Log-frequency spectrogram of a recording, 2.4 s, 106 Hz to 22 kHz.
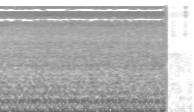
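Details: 1973 Ford F-250 4x4 crew cab V8 with a four-barrel carburetor, which had been erratic and loading up, after the carb was removed, cleaned and refitted: a strong, deep, steady roar without stumbling. Smooth running.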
